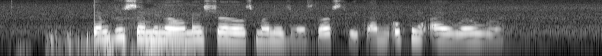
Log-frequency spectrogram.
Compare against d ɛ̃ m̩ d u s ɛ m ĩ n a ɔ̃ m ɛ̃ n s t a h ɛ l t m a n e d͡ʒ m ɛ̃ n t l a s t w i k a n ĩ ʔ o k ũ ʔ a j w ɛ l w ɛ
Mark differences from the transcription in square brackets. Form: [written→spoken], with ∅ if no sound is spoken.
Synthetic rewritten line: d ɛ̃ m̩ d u s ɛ m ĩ n a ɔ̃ m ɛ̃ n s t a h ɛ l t m a n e d͡ʒ m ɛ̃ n t l a s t w i k a n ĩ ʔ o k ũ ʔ a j w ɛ l w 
